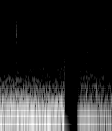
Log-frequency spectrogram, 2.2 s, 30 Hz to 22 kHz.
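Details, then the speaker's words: 2015 Toyota Corolla driving after front brake pad replacement that cured an earlier brake noise; low steady road rumble with no squeal or grinding from the front brakes: quiet, normal brakes. "if you remember if you heard the um sound from the brakes listen quiet as can be all right"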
